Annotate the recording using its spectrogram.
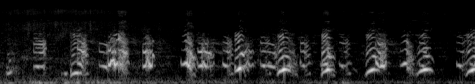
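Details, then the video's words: New Zealand Huntaway puppies yelping in a quick, uneven string of short, bright calls, several overlapping, each dropping slightly in pitch, about two per second, over faint low background rumble. "NZ HUNTAWAY PUPPIES"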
